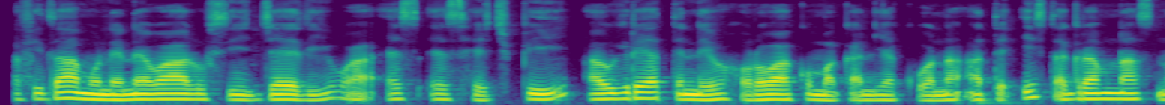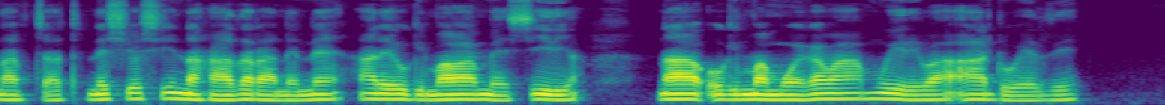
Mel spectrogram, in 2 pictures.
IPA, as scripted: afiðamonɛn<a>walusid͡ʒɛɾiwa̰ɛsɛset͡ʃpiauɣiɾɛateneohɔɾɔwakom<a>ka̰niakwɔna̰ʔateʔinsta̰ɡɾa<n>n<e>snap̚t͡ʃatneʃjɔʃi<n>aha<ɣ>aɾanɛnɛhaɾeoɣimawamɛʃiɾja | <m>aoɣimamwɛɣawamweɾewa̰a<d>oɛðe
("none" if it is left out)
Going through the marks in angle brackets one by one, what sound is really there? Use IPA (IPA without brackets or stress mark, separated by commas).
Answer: ɛ, a, m, a, n, ð, n, d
